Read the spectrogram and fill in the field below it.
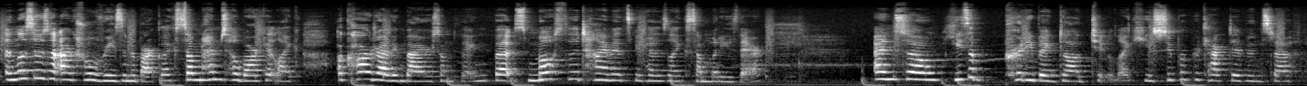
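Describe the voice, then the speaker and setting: A woman's voice: high-pitched, normal speed. A young woman telling a story while doing her makeup, rambling and giggly with lots of fillers. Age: young adult. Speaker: beauty vlogger. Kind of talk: chatty get-ready-with-me storytelling. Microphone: camera mic. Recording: echoey room with faint music.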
